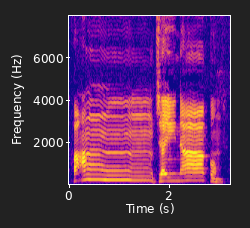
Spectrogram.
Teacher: নুন সাকিনের পরে জিম ইকফা গুন্না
